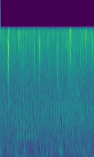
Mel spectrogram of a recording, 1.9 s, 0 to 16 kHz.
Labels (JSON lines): {"label": "biophony, rattle response", "recorder": "SoundTrap 500"}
